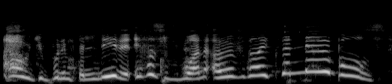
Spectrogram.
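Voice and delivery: high, scandalized gossip voice; gossiping shopkeeper. Acted. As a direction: climb in pitch towards the juicy reveal. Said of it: "they're like".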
